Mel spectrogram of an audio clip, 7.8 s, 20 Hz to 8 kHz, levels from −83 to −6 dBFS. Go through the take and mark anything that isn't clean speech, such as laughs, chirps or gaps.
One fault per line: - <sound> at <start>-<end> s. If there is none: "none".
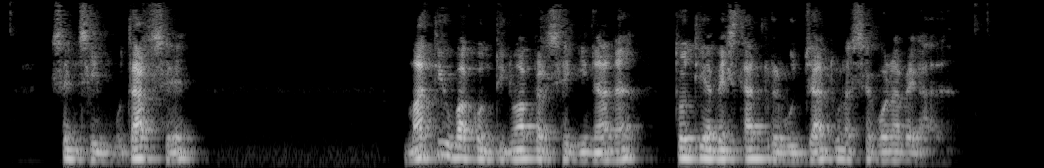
none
